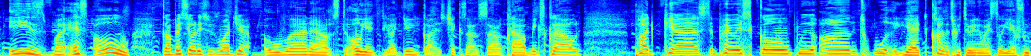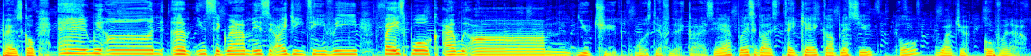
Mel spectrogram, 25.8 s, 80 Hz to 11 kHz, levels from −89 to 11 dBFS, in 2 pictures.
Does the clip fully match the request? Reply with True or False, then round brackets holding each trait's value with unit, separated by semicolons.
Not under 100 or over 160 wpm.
True (155 wpm)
